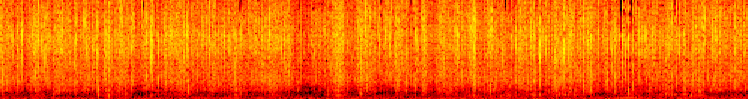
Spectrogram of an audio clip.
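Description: A blue metallic plastic ribbon gift bow is crinkled and squeezed with both hands, making a steady, dense crackling and crinkling. The sound is bright and papery with almost no low end, with a brief quieter dip around the two-second mark.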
